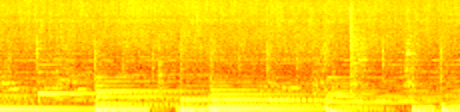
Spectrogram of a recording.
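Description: Background music with held notes over a bass line that changes about once a second. Under it, masala sizzles in a pan as a slotted steel spatula stirs it, with two short sharp scrapes near the end.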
